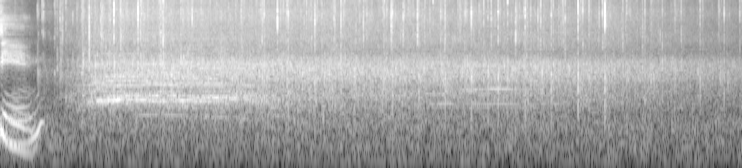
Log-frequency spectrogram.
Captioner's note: applause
